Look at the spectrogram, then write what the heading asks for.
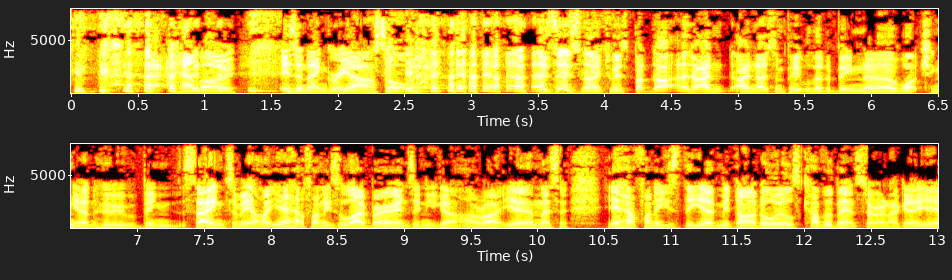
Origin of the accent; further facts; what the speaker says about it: Adelaide, South Australia, Australia; moved away; I'm originally from Adelaide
